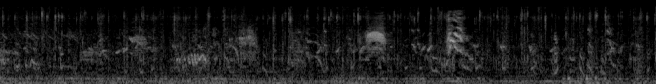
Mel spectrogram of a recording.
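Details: Ring-necked parakeets calling and chirping: a few scattered high chirps, with two sharper, brighter notes near the end, over a steady low hum and faint background noise.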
